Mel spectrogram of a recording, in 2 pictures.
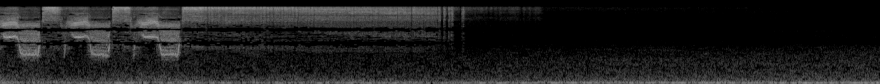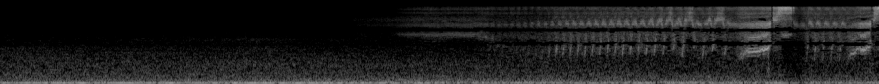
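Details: Cicadas in the wild fill the air from the trees with a dense, high, hissing drone that fades midway and swells again.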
